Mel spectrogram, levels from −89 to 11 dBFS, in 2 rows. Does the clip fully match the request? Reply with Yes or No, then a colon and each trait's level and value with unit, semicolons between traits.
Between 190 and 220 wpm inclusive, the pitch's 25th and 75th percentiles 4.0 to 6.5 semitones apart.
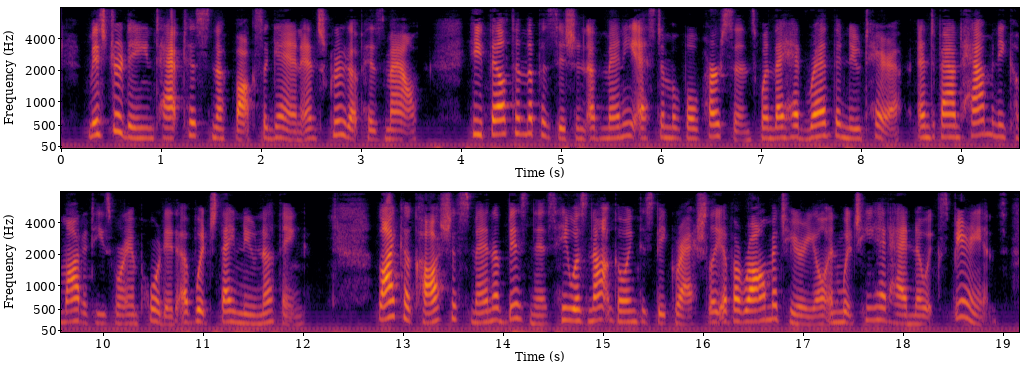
Yes: average, 200 wpm; average, 4.3 semitones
